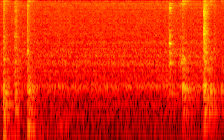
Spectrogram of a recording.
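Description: A metal spoon clinking and knocking against a mixing bowl as batter is stirred: a few quick knocks at the start, then a couple more near the end.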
